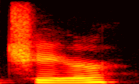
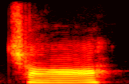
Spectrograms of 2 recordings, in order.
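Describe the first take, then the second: First: The final r sound is clearly pronounced. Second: The final r sound is dropped. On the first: "I couldn't even say chair" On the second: "that was like cha"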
